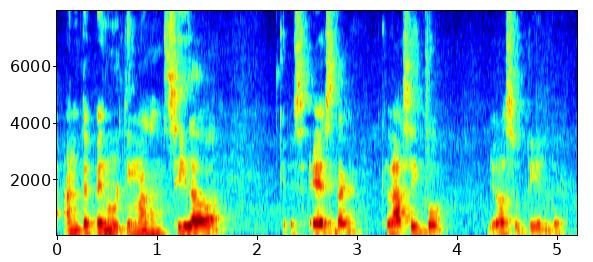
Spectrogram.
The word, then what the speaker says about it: clásico: han sido que este clásico lleva su tilde clásico yo no digo clásico ni clásico yo digo clásico la palabra cónyuge yo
